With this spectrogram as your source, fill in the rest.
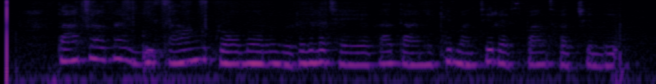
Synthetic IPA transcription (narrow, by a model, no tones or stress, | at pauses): t̪aːd͡ʒaːɡaːiːsaːŋɡpɾoːmoːnuʋiɽud̪ɐlɐt͡ʃɛːjɐɡaːd̪aːnikimɐɲt͡ʃiɾespaːnsʋɐt͡ʃːind̪i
